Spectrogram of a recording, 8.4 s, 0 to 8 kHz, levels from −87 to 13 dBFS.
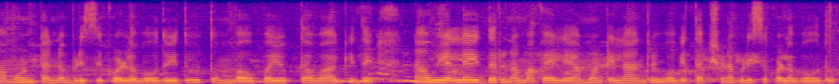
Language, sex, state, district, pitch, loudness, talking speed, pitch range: Kannada, female, Karnataka, Shimoga, 195 Hz, -16 LUFS, 85 wpm, 185-205 Hz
